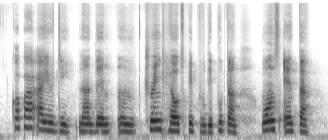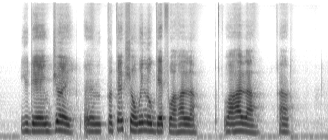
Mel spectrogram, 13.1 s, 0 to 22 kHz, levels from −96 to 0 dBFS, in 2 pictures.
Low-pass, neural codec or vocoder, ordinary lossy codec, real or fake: none; autoencoder, 48 kHz, 32 numbers a frame, DAC-VAE, trained on Japanese speech; none; fake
